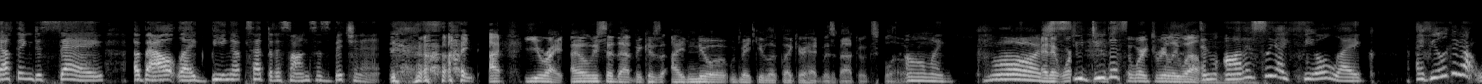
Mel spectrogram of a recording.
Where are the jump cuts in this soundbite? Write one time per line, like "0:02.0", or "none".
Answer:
0:10.7
0:12.0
